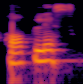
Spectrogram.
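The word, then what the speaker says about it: hopeless: The doctor से इट इज खाली स्थान होपलेस केस। यहां पर एच साइलेंट नहीं है। साइलेंट नहीं है तो इसका उच्चारण हो रहा है होप।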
